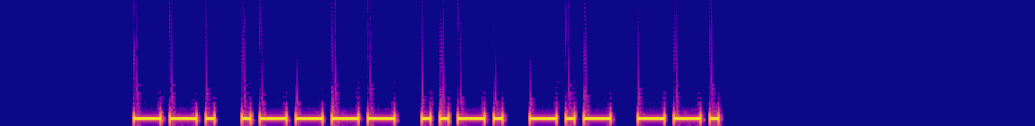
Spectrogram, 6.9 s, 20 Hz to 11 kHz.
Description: Morse code, heard as a keyed tone, about 20 wpm, 700 Hz. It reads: G1FKG
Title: DXCC-100 Call Signs - 5 Characters - Repeated 2x - 20wpm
